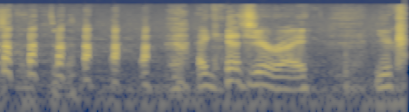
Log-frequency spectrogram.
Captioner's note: laughing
